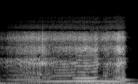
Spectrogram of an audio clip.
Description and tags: blow.nose.06
daxophone, friction, idiophone, instrument, wood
